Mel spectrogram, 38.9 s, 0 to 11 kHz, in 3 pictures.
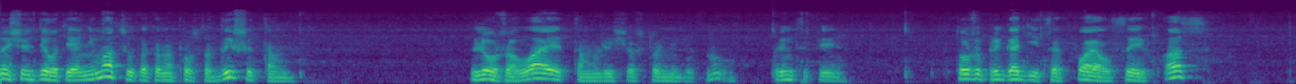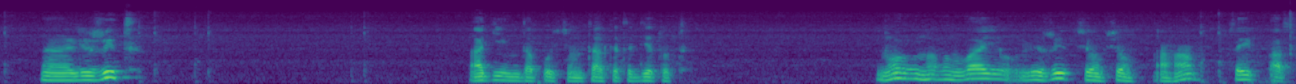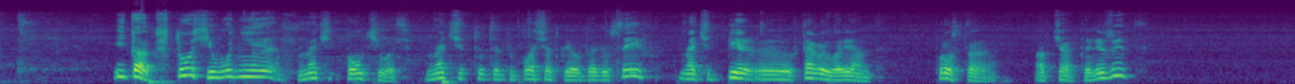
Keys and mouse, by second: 0.5 middle click, 3.3-7.9 middle drag, 8.2-9.2 middle drag, 10.4-11.9 drag, 28.4 click, 29.6 Delete, 31.2-32.3 drag, 32.9 middle click, 34.5-38.8 middle drag.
